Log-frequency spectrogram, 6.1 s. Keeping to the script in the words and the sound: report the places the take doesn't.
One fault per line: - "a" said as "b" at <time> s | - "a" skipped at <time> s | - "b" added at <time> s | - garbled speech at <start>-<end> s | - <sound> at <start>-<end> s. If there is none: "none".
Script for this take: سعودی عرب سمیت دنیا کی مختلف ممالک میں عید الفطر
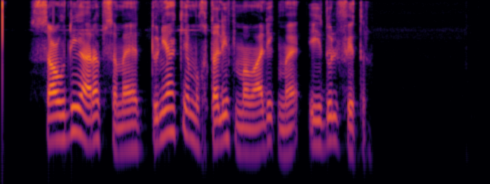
- "کی" said as "کے" at 2.2 s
